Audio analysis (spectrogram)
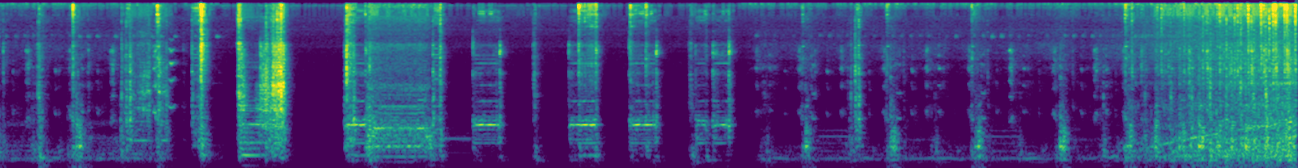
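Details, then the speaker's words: Baby Lock Solaris embroidering a Christmas train design on a sweatshirt with medium-weight cutaway stabilizer: quick rhythmic stitching, about four per second, with a faint high squeak each stroke; source unclear, owner wonders about a different embroidery foot. "I still hearing the squeak tell me if you hear the I don't think it's a figment of my imagination"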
